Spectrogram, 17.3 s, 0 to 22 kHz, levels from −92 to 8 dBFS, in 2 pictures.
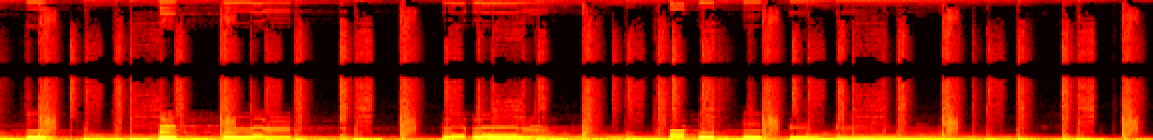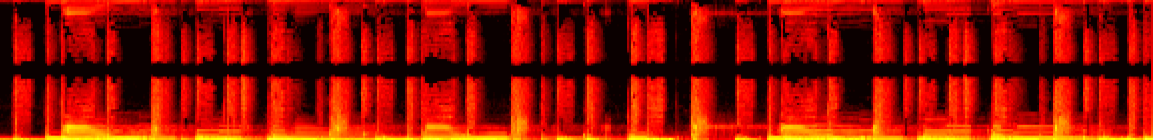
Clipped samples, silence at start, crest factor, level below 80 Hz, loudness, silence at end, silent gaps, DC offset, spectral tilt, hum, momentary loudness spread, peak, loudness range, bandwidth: under 0.1%; 0 s; 18 dB; -24 dBFS; -19 LUFS; 0 s; none; under 0.1%; -7 dB/octave; none; 9 LU; 0 dBFS; 3 LU; over 20 kHz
